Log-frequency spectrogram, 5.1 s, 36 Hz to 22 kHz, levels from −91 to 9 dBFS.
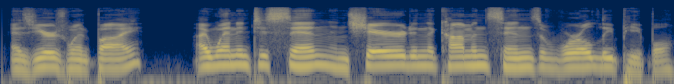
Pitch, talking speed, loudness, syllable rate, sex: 135 Hz, 200 wpm, -18 LUFS, 4.8 syllables/s, male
